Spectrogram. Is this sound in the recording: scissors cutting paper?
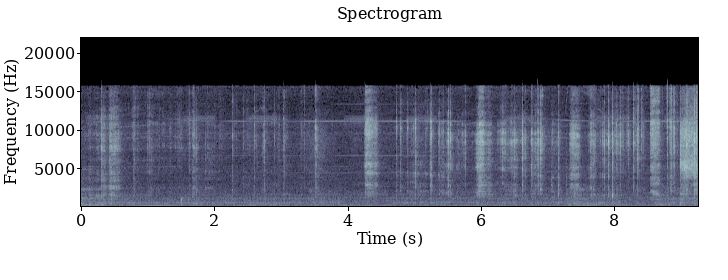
yes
